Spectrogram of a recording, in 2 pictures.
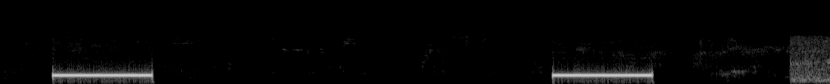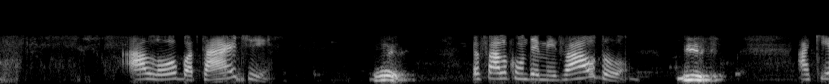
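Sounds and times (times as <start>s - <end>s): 
telephone ringback tone while a call is placed: 0.6s - 1.6s, 5.6s - 6.6s
speech: 9.7s - 11.1s, 12.0s - 15.6s, 16.3s - 16.5s.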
